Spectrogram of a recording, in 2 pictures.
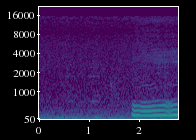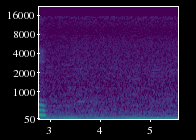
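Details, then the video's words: A cat snoring in its sleep, one deep, steady, droning snore lasting about a second, with a faint hiss rising through it against soft background rumble. "кот 🐈храпит как здоровый мужик"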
